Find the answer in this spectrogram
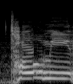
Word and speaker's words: Ptolemy: So he sees the opportunity to kill the queen, handing the throne to 5-year-old Ptolemy V. Silent P the Fifth.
